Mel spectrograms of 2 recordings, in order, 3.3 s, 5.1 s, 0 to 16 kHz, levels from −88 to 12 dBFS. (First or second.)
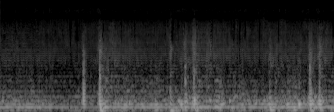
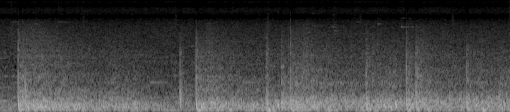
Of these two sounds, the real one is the second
